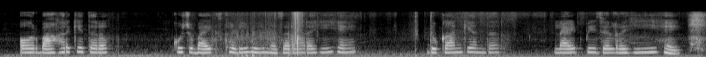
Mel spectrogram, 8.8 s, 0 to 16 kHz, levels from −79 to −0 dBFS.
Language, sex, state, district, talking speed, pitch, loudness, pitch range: Hindi, female, Rajasthan, Jaipur, 135 wpm, 215 Hz, -24 LUFS, 205-225 Hz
